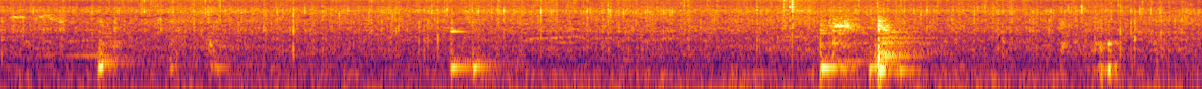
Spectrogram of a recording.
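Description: A spatula stirs cooked chicken filling with chopped coriander in a pan, making a low, continuous sizzle with intermittent scraping and tapping that grows a little louder near the end.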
